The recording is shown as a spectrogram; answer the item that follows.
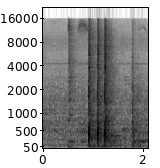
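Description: A wooden spatula knocking against the rim and side of a stainless steel pot while spreading rice: a quick run of sharp knocks starting about half a second in.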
